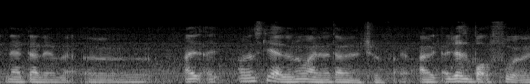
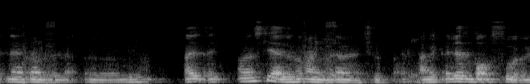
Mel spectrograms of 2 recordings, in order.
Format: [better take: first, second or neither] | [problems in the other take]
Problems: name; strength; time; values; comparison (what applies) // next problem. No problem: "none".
first | noise reduction (neural separator model SepFormer DNS4)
